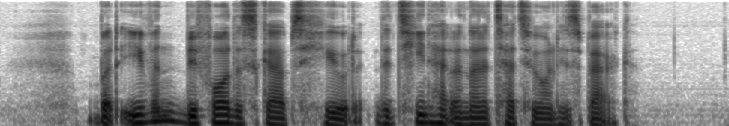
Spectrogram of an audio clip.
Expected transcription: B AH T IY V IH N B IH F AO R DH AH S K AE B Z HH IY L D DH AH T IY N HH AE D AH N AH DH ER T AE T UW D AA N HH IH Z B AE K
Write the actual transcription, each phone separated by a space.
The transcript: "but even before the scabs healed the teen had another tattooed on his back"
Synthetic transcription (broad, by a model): B AH T IY V IH N B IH F AO DH AH S K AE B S HH IY L D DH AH T IY N HH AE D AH N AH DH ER T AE T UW AA N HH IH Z B AE K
